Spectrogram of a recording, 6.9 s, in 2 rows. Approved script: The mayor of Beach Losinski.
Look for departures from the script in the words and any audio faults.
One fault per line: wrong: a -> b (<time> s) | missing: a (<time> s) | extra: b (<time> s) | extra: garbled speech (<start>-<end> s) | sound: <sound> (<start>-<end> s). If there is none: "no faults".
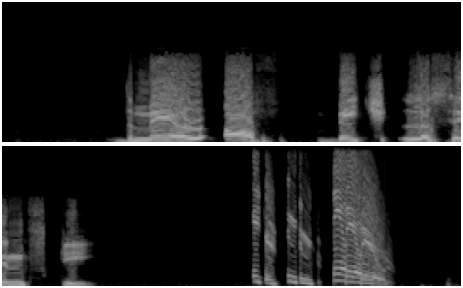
sound: chirp (5.3-6.4 s)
